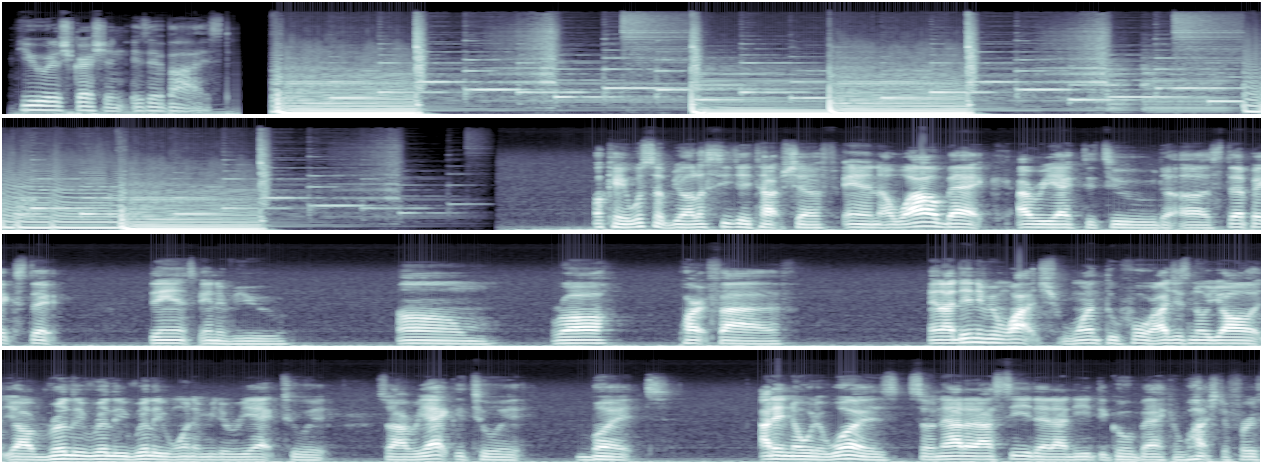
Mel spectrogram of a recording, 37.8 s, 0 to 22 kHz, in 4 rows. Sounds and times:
Speech: 0.1 - 1.8, 13.9 - 19.4, 20.0 - 21.1, 21.9 - 24.9, 25.9 - 33.4, 34.0 - 37.7
Music: 2.0 - 13.2.

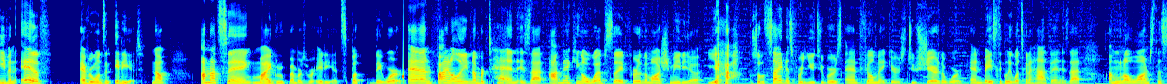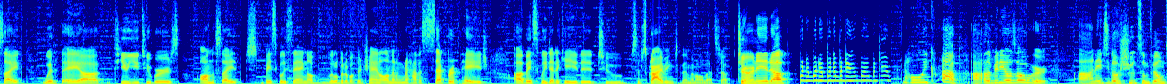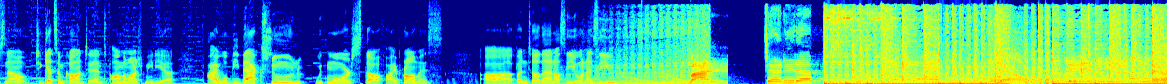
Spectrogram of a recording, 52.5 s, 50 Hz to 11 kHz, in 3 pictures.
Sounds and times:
Dubstep: 43.3 - 46.0, 47.4 - 52.5.

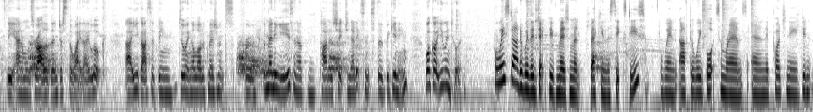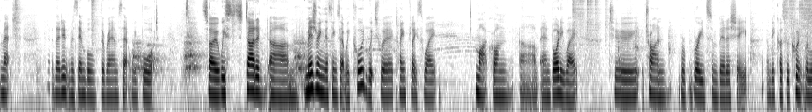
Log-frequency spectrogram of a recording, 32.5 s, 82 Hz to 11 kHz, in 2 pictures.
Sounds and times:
Speech: 0.0 - 9.3, 9.9 - 16.6, 17.2 - 19.4, 20.3 - 25.1, 25.7 - 27.8, 28.4 - 32.5.

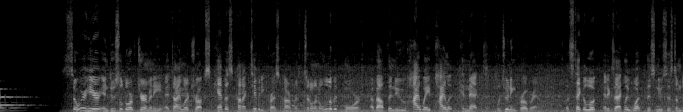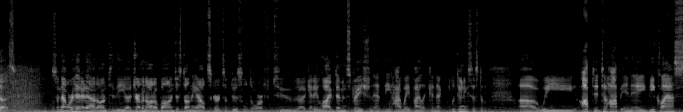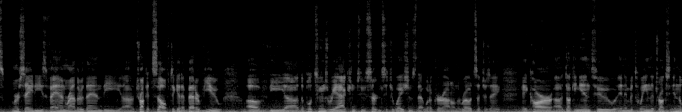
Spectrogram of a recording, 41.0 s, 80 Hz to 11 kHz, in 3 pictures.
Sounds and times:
Car: 1.2 - 40.9
Speech: 1.3 - 14.0, 14.7 - 40.9.

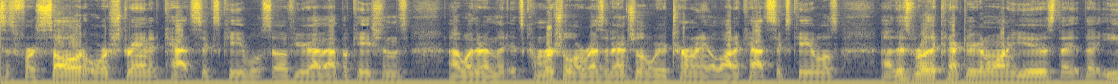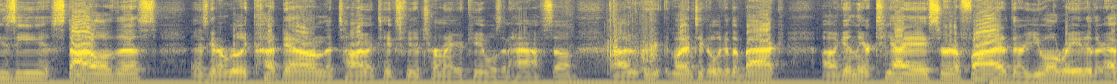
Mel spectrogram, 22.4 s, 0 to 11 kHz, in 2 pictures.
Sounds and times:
Speech: 0.0 - 22.3.

